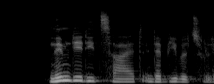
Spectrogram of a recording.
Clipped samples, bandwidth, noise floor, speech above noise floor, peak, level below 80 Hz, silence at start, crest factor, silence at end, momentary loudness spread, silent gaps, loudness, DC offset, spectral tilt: under 0.1%; 13 kHz; -74 dBFS; 40 dB; -18 dBFS; -84 dBFS; 0.5 s; 18 dB; 0 s; 11 LU; none; -34 LUFS; under 0.1%; -6 dB/octave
